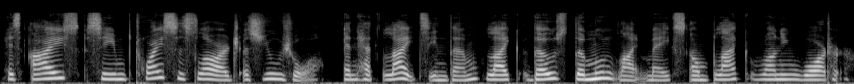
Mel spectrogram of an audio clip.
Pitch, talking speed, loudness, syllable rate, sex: 230 Hz, 155 wpm, -17 LUFS, 4.0 syllables/s, female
